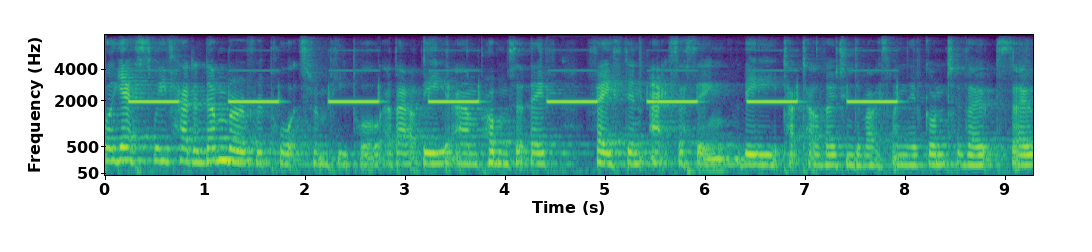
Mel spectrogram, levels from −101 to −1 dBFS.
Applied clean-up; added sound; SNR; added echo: none; Microwave oven; 0 dB; reverberation time 0.8 s.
